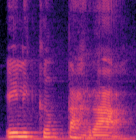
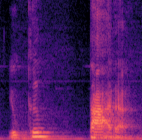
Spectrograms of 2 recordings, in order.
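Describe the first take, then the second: First: "cantará" said slowly, RÁ stressed at the end; stress on final syllable. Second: "cantara" said slowly, TA stressed, final "ra" weak; stress on the middle syllable. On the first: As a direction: land hard on RÁ in "cantará". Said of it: "Tá no rá". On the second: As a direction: hold the TA in "cantara". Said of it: "Tá no tá". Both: Shown as a demonstration.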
